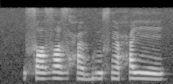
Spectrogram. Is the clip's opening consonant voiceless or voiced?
voiceless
